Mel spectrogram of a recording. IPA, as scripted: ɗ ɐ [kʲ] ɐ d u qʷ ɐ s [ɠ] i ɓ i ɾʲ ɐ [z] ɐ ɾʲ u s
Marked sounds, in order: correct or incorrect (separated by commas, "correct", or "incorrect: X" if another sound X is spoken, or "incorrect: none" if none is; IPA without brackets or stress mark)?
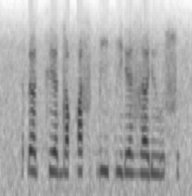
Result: correct, incorrect: ɓ, correct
